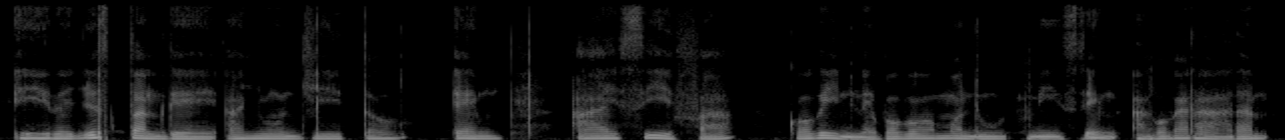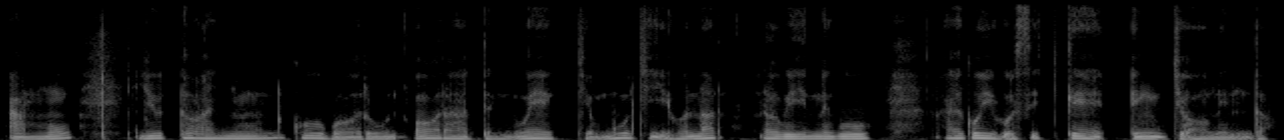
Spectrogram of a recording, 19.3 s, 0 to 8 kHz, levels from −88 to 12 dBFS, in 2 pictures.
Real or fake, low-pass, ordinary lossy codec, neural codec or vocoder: fake; none; none; codec, 16 kHz, 4 kbps, FunCodec, trained on LibriTTS, 50 frames a second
